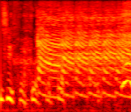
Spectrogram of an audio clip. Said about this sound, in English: That's your first DJ Airhorn sound effect of the episode, and well-deserved, well-deserved.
